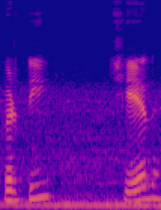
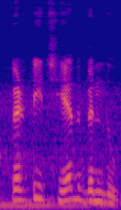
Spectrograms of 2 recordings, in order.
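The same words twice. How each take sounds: First: प्रतिच्छेद said very slowly, syllable by syllable; slow spelled term. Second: Said in the usual way. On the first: Shown as a demonstration. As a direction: draw out प्रतिच्छेद for the class. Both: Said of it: "इसी को बोलेंगे प्रतिच्छेद बिंदु".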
